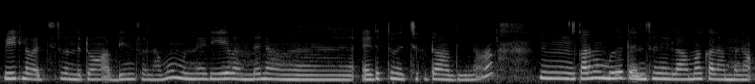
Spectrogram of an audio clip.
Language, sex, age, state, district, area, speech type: Tamil, female, 30-45, Tamil Nadu, Tiruvarur, rural, spontaneous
